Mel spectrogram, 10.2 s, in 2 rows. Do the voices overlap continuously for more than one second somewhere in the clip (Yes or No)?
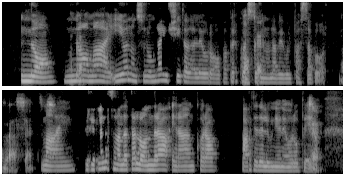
No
